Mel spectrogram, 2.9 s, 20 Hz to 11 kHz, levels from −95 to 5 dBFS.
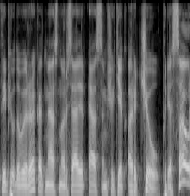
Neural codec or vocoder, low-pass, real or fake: none; 9.9 kHz; real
